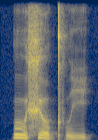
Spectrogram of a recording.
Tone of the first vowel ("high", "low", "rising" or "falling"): falling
